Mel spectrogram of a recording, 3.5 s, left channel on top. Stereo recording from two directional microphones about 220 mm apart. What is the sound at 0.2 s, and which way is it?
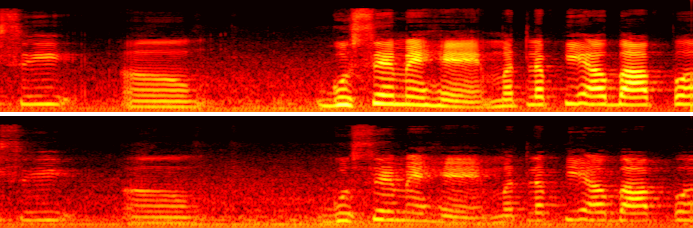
A woman's voice, 50° left (ahead or behind).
